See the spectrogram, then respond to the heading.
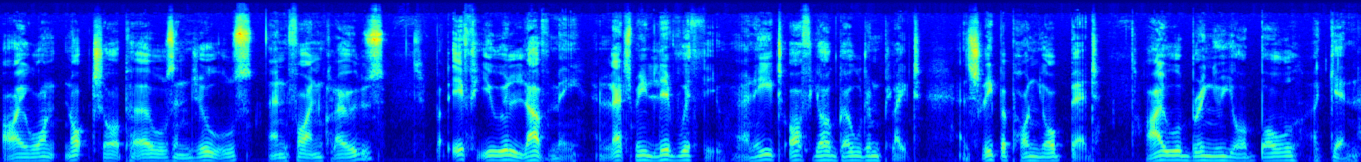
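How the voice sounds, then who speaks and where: This is a raspy, put-on character voice. It moves at a fairly slow pace. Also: man, fairly low pitch for a man. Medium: read story. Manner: persistent.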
